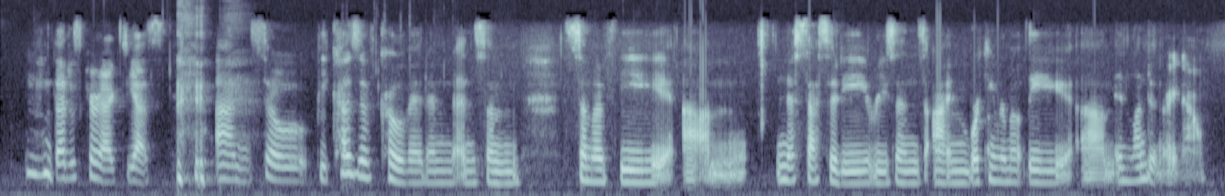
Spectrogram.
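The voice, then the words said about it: Slight American accent. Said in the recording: “what sounds like a bit of an American accent”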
